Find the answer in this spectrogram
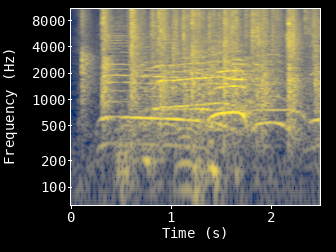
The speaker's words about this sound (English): That was very clear that there was not going to be any applause, and then there was a couple pity claps.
